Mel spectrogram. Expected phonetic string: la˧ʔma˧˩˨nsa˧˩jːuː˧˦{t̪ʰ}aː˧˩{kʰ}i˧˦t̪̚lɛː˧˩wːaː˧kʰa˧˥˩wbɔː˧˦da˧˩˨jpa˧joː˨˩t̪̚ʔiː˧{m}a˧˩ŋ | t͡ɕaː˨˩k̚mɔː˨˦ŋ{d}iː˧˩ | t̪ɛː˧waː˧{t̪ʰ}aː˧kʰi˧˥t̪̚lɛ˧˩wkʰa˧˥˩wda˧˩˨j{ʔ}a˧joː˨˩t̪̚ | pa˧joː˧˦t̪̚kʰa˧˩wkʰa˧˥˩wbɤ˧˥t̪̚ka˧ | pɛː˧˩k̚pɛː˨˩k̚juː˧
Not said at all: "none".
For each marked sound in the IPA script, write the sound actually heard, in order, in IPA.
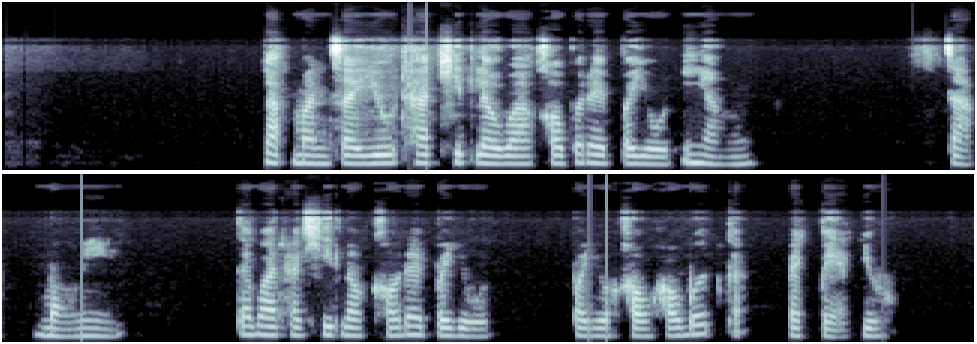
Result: t̪ʰ, kʰ, ɲ, n, t̪ʰ, p

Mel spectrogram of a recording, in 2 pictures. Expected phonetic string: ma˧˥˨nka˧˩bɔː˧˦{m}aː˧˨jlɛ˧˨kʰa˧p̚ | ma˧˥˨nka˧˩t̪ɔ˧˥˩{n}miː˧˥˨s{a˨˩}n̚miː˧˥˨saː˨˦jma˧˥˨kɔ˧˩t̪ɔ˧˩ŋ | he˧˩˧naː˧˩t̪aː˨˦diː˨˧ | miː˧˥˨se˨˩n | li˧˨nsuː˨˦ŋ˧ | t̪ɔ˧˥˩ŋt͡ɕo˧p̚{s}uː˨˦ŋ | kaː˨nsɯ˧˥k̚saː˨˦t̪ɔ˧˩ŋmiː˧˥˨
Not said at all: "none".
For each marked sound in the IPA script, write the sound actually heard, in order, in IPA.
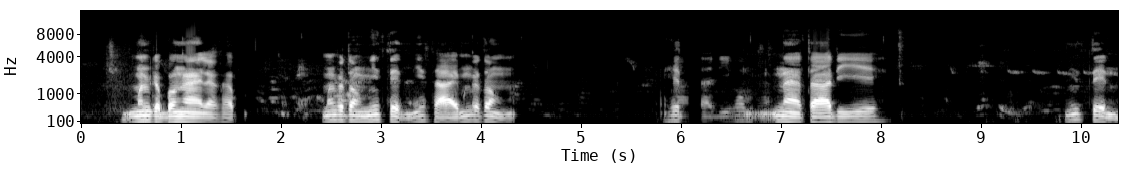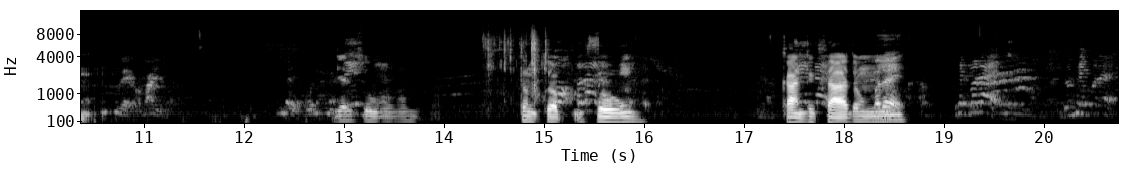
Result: ŋ, ŋ, e˨˩, s

